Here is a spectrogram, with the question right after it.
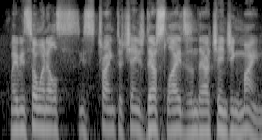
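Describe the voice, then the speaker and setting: A man speaks with a Portuguese accent at a fairly high pitch. His tone is bright and sharp. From Portugal. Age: 30s. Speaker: conference speaker, DevOps engineer. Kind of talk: tech conference talk. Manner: hesitant, many fillers.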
